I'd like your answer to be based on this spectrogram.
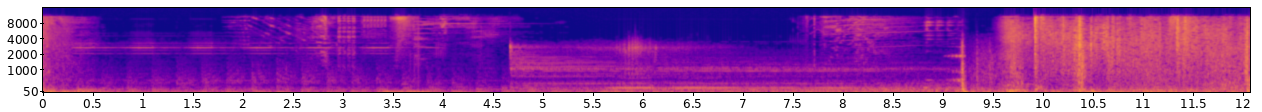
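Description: A detonation in Call of Duty Black Ops III: low rumbling booms and a humming lull, then a loud broadband blast that stays heavy and roaring to the end.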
